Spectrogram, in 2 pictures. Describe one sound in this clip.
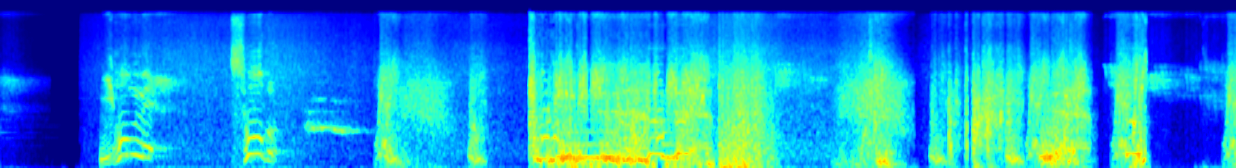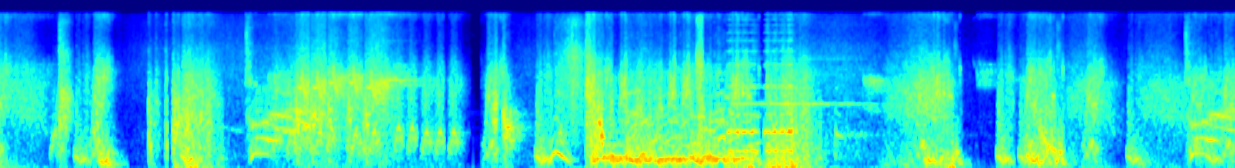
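Swords clash and slash with sharp hits.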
